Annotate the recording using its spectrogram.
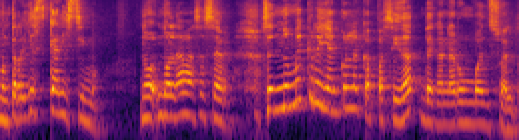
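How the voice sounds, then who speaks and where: Speaking at a fairly quick pace, a woman makes very wide pitch swings. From Mexico. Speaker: podcast co-host. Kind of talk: casual chat. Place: home room. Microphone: lapel.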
